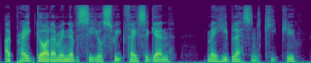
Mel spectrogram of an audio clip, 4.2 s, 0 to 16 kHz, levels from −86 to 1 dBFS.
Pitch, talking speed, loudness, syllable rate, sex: 110 Hz, 245 wpm, -19 LUFS, 5.4 syllables/s, male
